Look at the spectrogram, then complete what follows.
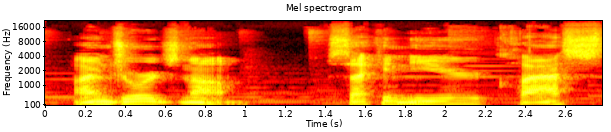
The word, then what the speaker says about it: Nome: George Gnome. Or Nom, I guess is how you say it. I'm George Nom.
